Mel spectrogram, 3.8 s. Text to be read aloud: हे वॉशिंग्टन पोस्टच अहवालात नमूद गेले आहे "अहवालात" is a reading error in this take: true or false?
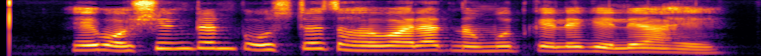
false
